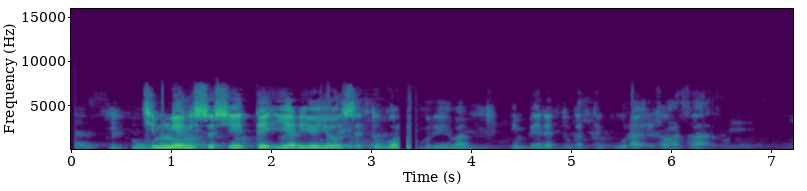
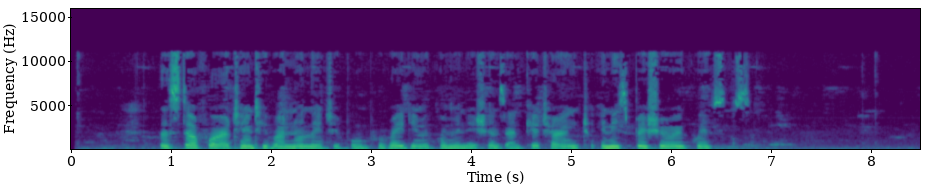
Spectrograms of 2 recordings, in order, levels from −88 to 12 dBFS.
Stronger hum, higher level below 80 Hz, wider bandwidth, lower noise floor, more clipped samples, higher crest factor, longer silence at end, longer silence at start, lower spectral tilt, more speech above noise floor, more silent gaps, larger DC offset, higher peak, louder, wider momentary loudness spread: neither; about the same, -58 dBFS vs -54 dBFS; second, 7.6 kHz vs 11.5 kHz; first, -62 dBFS vs -56 dBFS; neither; about the same, 20 dB vs 16 dB; second, 0.85 s vs 1.4 s; about the same, 0.4 s vs 0.3 s; about the same, -4.5 dB/octave vs -4 dB/octave; first, 41 dB vs 33 dB; neither; neither; first, -2 dBFS vs -8 dBFS; first, -18 LUFS vs -23 LUFS; first, 25 LU vs 9 LU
